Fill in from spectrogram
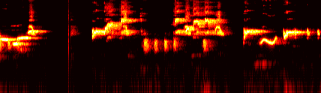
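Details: White-rumped shama female calling males, used as a lure: bursts of mixed whistles and chirps, a few low stuttering notes, then a wavering whistled phrase, with short silent gaps.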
